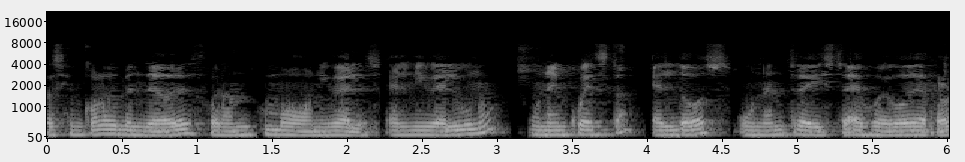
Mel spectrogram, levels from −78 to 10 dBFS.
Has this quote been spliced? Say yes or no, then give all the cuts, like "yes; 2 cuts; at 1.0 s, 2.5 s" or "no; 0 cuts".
yes; 3 cuts; at 1.4 s, 4.2 s, 4.6 s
